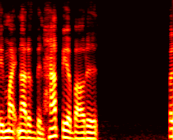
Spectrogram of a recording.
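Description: A man speaks with an American accent and ordinary pitch variation. The recording is very clean and silent behind him, dry and close with no echo. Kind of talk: interview.

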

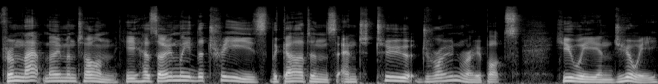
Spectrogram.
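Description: With an Australian accent, a man talks at a fairly slow pace and with lively intonation. The recording is very clean, with a silent background. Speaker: podcast co-host. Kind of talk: casual chat. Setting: home studio.

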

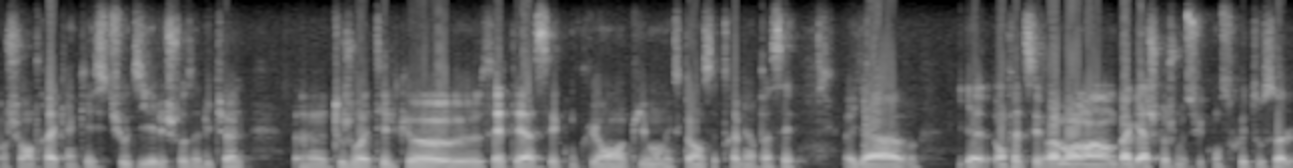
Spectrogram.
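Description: A man talks at a very fast pace in a fairly low pitch. His tone is dark and mellow, and his intonation stays fairly even. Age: 30s. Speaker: product designer. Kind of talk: casual chat. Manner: halting.

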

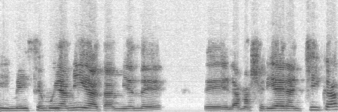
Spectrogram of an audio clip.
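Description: At a moderate pace and medium pitch, a woman talks in a plain, everyday voice. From Chubut, Argentina. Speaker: educational technology specialist. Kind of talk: radio interview.

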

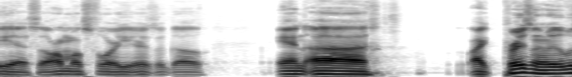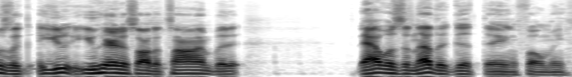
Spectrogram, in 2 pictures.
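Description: A man with an American accent, very deep low pitch, ordinary pitch variation, and long, frequent pauses. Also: moderate pace. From Richmond, California. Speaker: guest, former prisoner turned runner. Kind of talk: personal story in casual chat. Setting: studio.

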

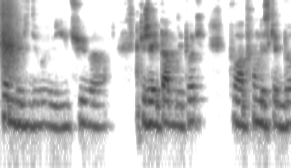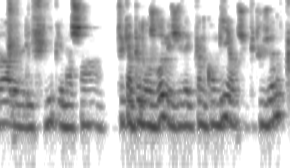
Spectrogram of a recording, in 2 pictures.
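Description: Somewhat breathy, a man talks at a fairly quick pace with a fairly high pitch and monotone, flat intonation. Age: 30s. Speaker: magician. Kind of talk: casual chat. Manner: halting.

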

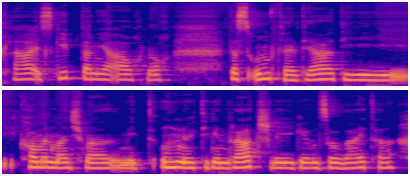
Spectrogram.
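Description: Speaking very slowly with a Somali accent, a woman uses a medium pitch, a dark, mellow tone and a monotone, flat intonation. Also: very clean recording, silent background. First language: Somali (speaking German). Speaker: podcaster mother. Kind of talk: casual monologue. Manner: hesitant, many fillers.

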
